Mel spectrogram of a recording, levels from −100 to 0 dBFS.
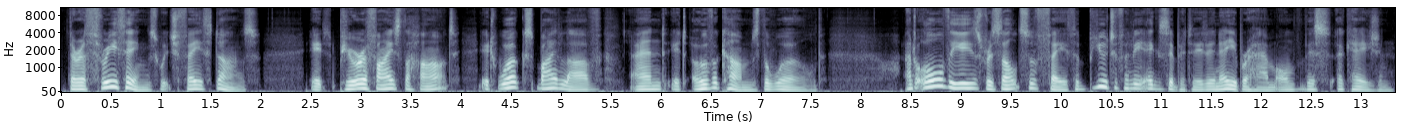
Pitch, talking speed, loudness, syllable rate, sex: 135 Hz, 155 wpm, -19 LUFS, 4.8 syllables/s, male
